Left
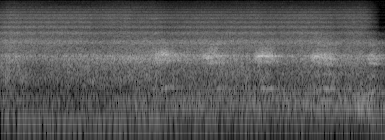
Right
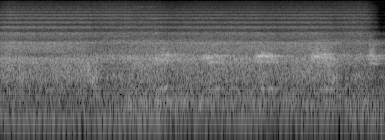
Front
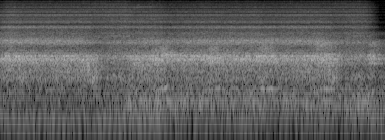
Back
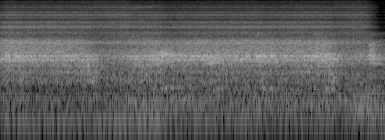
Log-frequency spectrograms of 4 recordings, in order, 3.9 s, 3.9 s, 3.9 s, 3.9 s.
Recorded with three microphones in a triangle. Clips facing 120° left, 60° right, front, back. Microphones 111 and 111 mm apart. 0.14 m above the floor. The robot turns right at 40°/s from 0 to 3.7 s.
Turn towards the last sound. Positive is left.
turn(degrees=65)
